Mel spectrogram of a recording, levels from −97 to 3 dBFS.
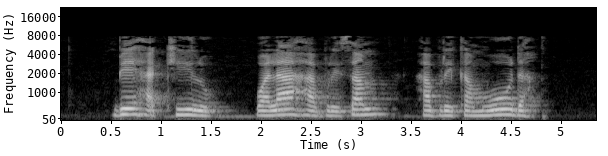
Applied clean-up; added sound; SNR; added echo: none; none; none; none.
